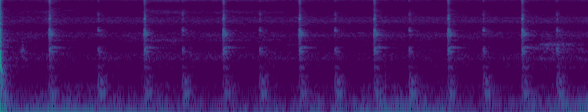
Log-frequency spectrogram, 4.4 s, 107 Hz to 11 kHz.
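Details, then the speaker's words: 1995 Cadillac Fleetwood with parking lights on (marker and brake lights lit): turn signal clicks about three a second, hyperflash as if a bulb were out, yet all bulbs are bright; cause unknown. "it's acting like there's a ball burned out so i'm not entirely sure what's going on there um yeah it's flashing faster"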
